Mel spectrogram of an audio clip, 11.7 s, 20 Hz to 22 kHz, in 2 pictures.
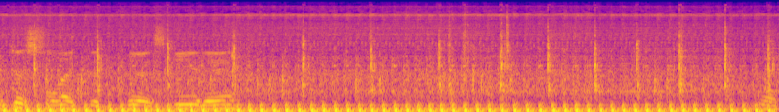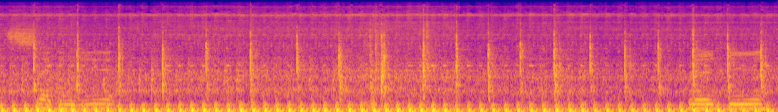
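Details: Suzuki Quad Runner 250 single-cylinder idling under restoration, exhaust refitted back to spec and crank seal replaced with a TC oil seal: even, steady thump about four beats a second, with voices in the background; normal idle.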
